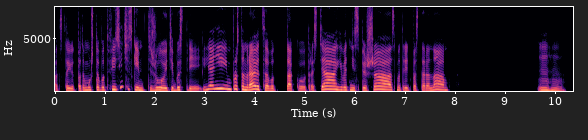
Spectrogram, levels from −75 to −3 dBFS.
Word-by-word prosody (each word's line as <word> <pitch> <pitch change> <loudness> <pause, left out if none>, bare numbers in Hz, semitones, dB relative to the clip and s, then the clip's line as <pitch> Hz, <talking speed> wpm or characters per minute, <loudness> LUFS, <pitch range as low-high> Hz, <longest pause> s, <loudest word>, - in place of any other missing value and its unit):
отстают? 175 -1 -4
Потому 215 +5 -2
что 230 +2 -4
вот 225 -1 -4
физически 260 -1 -1
им 200 -3 +1
тяжело 200 +3 0
идти 195 +2 -3
быстрее? 200 -5 -3
Или 255 +5 -4
они 345 +1 +4
им 300 - +2
просто 295 -2 0
нравится 245 -3 +5
вот 190 0 -3 0.2
так 185 -1 +2
вот 165 -3 -5
растягивать 245 - +2
не 210 - +1
спеша, 255 +7 +2
смотреть 210 -3 -5
по - - -4
сторонам? 220 +6 -1 1.8
Мгм. 195 -5 -3
215 Hz, 140 wpm, -23 LUFS, 190-260 Hz, 1.8 s, нравится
